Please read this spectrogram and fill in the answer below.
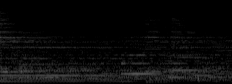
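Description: Faint, sustained background music: soft held chords from the worship band, with a few quiet notes in the middle.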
